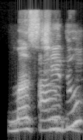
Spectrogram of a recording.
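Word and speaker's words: مسجد: দেখেন অনেকে মসজিদটি উচ্চারণ করেছেন মসজিদু, সিনটা সিনের মতো উচ্চারণ করে নেই। মসজিদু মাস বাঈদুন মসজিদুন আল আল মাসজিদু সিনটা মসজিদু ক্লিয়ার করবেন।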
